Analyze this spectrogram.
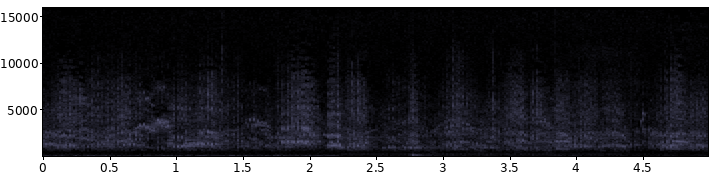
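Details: Demoiselle Cranes gathered in vast numbers in Rajasthan, India, during winter, adults and juveniles taking off; many overlapping rolling trumpet calls form a steady chorus, with a brief thud near the middle and a faint hum.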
